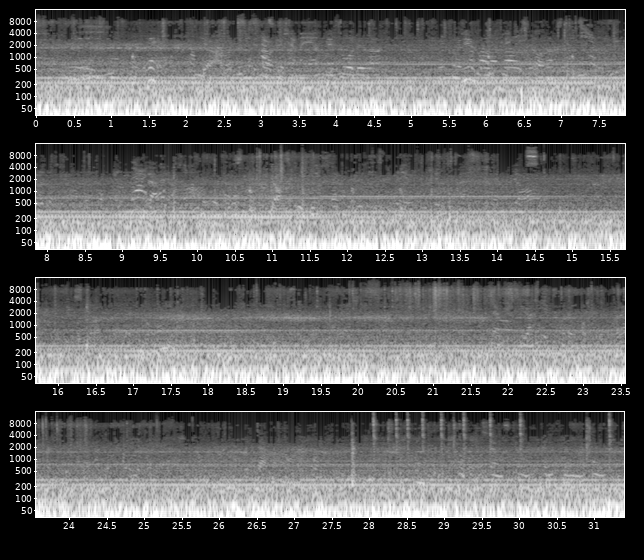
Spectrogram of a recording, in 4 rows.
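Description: Interior noise of an SJ X2000 high-speed electric train running at speed, heard from inside the passenger car: a steady low rumble with a few steady humming tones held over it.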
